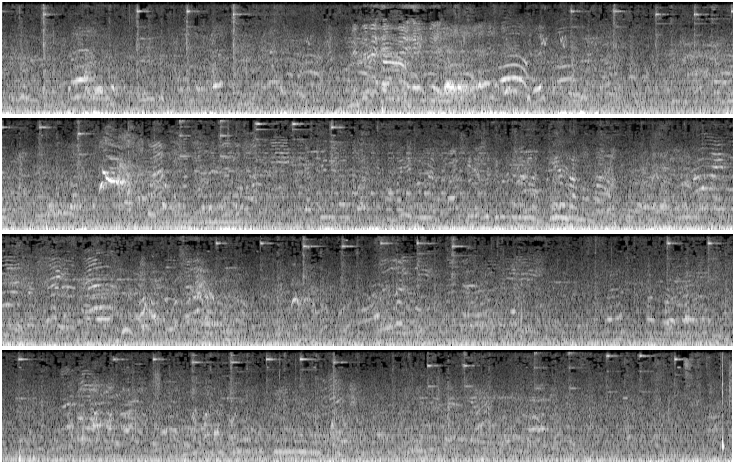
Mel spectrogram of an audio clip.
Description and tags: Field recording of kids playing at a park during the day.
